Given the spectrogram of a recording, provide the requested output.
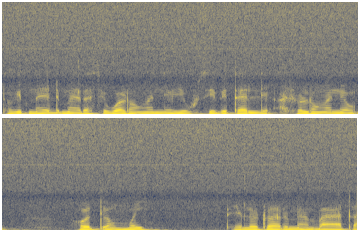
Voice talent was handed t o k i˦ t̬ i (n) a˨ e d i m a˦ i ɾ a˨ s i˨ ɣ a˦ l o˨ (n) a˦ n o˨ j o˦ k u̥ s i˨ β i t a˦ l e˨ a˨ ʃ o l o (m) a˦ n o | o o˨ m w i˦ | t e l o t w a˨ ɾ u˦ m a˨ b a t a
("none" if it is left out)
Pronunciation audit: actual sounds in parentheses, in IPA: n, ŋ, ŋ

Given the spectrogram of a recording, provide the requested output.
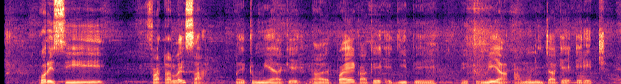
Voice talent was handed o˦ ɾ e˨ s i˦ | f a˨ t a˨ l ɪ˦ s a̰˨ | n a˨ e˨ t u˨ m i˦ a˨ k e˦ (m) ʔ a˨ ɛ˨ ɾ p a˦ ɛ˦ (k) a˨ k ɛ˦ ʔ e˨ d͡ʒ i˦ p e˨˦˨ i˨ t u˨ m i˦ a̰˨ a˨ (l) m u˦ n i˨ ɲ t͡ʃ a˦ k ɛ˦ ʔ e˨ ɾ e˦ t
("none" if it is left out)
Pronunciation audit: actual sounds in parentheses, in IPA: n, k, none

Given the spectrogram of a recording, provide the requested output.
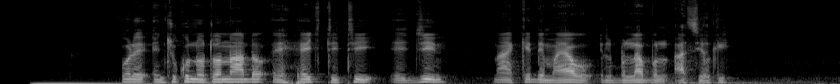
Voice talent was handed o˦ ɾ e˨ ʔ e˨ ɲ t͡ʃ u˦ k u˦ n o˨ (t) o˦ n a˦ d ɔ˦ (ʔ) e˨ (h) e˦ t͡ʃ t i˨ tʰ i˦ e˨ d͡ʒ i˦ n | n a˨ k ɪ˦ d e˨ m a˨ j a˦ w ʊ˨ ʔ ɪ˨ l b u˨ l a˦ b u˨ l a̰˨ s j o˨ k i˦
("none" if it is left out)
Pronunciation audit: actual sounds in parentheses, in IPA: t, ʔ, h

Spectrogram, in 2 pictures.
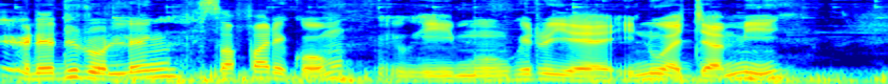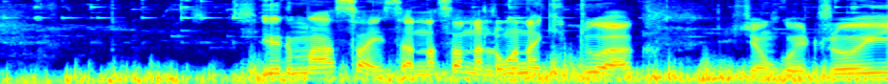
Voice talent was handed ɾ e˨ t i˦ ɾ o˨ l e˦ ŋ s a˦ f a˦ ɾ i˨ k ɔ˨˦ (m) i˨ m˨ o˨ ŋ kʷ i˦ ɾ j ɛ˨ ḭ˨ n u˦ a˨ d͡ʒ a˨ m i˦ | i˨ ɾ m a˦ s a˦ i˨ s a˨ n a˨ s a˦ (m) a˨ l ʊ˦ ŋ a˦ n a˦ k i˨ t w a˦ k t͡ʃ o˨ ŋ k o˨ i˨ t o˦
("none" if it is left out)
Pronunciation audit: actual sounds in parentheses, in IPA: m, n

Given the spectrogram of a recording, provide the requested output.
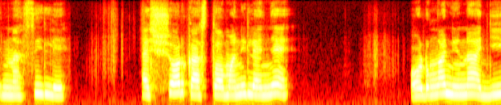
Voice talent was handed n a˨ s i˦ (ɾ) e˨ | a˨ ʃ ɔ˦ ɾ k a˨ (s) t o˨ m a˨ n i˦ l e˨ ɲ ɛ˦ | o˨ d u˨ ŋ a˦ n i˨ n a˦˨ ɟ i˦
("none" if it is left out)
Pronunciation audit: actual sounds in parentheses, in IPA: l, s

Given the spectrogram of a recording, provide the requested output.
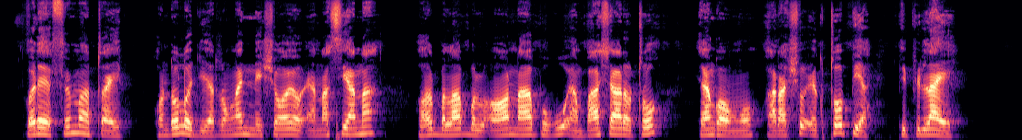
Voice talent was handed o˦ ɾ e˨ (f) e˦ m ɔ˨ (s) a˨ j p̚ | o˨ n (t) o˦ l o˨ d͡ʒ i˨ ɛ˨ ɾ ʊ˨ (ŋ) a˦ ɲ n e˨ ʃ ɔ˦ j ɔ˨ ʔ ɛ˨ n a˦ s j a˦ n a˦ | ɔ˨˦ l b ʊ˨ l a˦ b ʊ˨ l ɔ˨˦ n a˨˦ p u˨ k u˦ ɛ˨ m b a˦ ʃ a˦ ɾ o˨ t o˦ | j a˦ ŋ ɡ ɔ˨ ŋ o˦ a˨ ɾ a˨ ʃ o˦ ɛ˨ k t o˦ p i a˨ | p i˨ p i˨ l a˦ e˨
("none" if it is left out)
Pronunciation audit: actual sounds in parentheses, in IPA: f, t, d, ŋ

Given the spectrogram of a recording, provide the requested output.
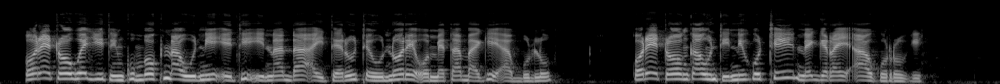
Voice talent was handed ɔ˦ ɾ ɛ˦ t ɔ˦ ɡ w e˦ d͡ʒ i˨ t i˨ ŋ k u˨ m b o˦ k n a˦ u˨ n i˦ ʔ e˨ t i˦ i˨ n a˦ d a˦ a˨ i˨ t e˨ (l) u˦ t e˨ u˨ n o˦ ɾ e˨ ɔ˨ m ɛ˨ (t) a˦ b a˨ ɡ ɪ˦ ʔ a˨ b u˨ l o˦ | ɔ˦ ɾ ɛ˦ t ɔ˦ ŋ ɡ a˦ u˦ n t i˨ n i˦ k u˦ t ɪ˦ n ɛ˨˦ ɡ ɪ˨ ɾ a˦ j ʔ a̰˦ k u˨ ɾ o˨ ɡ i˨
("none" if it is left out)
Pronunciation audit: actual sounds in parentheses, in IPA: ɾ, t

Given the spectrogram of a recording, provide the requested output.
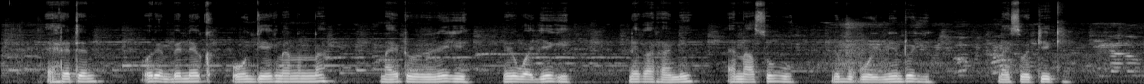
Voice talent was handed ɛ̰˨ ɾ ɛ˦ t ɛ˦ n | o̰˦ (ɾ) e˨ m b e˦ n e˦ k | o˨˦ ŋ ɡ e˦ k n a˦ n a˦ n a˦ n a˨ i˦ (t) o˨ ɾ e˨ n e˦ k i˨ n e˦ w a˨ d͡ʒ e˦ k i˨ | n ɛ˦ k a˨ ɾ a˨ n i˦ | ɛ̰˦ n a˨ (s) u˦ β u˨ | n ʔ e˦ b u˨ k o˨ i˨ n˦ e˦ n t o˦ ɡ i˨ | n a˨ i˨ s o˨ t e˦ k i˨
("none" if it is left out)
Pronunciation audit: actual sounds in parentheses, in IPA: ɾ, t, s

